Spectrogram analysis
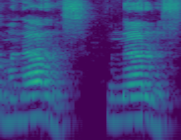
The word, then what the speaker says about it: monotonous: monotonous 이렇게 발음이 바뀌어요.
